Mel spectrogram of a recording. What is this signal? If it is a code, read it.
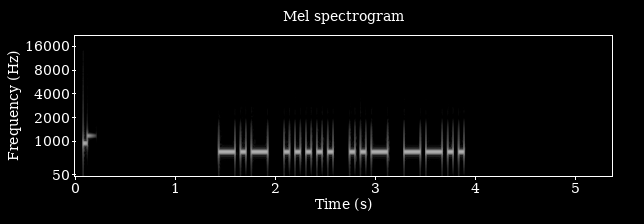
Morse code, heard as a keyed tone, about 22 wpm, 700 Hz. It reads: K5UZ
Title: Easy Call Signs Repeated 2x - 22wpm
